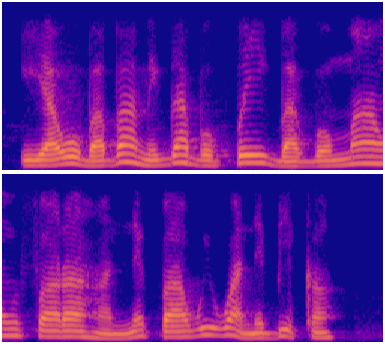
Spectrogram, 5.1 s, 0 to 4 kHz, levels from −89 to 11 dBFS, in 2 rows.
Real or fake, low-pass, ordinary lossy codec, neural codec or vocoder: fake; 3.6 kHz; none; codec, 16 kHz in and 24 kHz out, 1 kbps, XY-Tokenizer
